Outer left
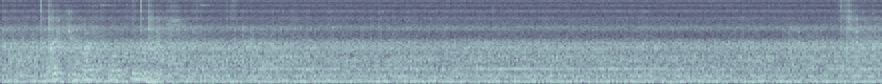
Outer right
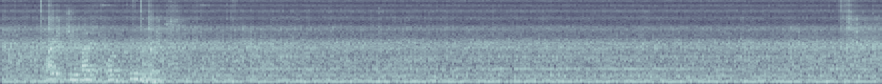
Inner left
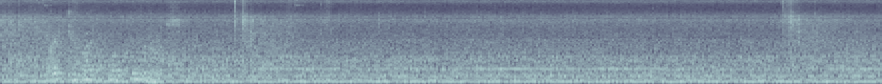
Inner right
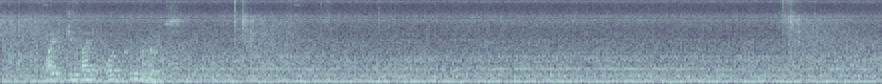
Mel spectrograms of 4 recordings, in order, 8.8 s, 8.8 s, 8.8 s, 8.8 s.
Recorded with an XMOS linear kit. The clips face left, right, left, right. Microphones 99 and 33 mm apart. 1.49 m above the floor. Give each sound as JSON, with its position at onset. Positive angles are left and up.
{"t": 0.4, "sound": "a man speaking", "side_deg": -85, "distance_m": 5.5}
